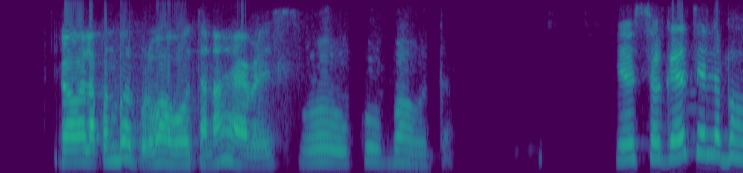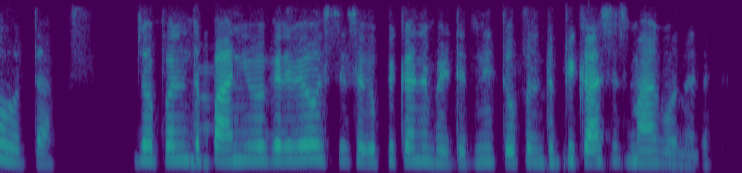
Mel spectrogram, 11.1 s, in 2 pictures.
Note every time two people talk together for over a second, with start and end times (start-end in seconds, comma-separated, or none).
none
